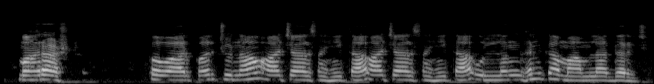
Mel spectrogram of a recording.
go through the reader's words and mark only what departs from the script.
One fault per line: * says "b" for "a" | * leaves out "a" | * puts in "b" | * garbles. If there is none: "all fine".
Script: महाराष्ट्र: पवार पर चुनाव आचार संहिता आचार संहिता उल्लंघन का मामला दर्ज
all fine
